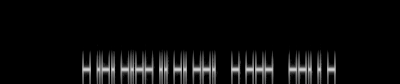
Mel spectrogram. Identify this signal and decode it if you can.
Morse code, heard as a keyed tone, about 48 wpm, 700 Hz. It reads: TRYING TO GET
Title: Sets of 3 Words 50wpm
